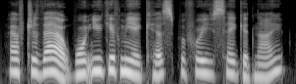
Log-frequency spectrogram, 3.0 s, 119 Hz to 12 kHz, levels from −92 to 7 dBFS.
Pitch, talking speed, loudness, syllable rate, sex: 210 Hz, 265 wpm, -16 LUFS, 6.0 syllables/s, female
